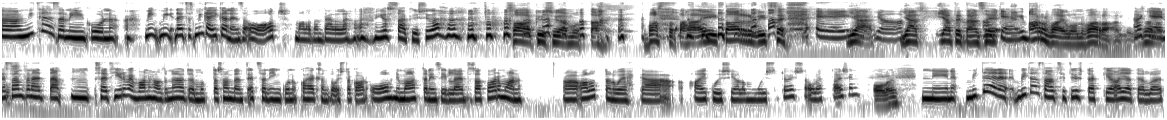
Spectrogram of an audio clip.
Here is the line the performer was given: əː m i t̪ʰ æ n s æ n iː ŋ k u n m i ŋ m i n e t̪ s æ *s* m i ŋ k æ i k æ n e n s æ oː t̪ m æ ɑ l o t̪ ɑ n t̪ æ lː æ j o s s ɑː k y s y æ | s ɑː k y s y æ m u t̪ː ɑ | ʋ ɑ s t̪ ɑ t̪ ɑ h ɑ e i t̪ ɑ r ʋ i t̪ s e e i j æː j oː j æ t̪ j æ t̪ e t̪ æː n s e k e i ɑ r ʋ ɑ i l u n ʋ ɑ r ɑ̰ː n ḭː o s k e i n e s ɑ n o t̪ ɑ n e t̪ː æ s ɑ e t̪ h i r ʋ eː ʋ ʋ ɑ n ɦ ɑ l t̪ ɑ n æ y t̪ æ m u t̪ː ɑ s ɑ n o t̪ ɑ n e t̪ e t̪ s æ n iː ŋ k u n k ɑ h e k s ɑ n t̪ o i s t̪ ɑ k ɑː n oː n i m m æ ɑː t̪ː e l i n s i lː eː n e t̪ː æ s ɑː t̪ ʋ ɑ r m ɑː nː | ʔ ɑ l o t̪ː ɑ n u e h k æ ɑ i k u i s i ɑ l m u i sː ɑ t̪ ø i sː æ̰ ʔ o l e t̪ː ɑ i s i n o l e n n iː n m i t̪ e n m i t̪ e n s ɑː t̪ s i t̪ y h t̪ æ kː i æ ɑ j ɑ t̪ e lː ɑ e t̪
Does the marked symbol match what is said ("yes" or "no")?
yes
